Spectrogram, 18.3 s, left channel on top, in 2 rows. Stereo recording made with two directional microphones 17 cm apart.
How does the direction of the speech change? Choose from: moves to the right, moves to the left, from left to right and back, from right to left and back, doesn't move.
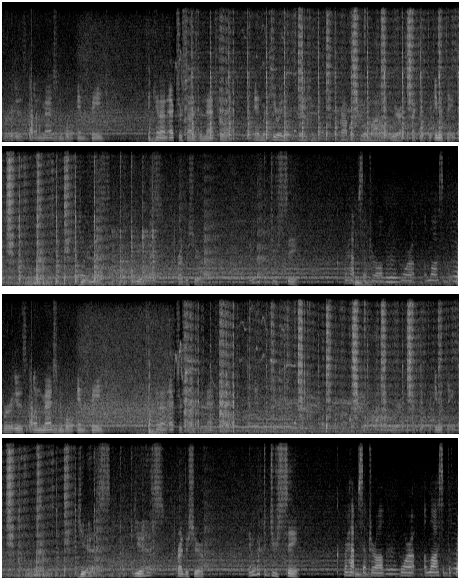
from right to left and back.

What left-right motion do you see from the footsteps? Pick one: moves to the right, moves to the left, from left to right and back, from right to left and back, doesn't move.
moves to the left.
